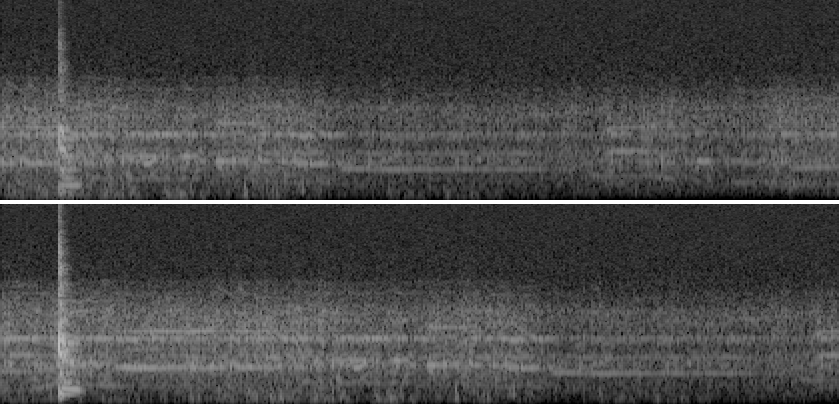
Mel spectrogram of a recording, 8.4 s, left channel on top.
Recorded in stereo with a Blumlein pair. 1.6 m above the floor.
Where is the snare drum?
30° right, 0.6 m.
